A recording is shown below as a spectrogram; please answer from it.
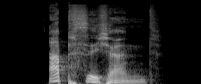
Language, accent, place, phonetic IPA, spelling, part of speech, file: German, Germany, Berlin, [ˈapˌzɪçɐnt], absichernd, verb, De-absichernd.ogg
- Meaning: present participle of absichern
